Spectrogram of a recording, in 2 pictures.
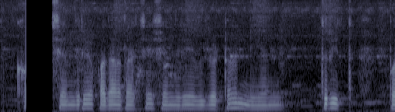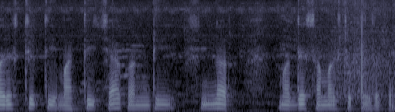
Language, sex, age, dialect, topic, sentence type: Marathi, male, 31-35, Varhadi, agriculture, statement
